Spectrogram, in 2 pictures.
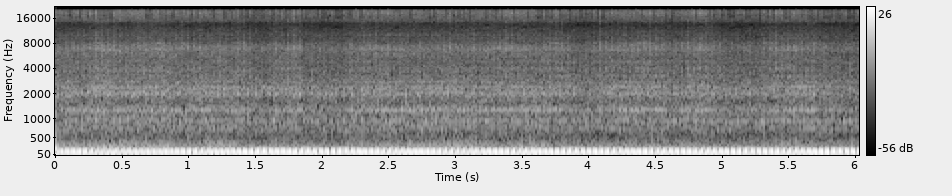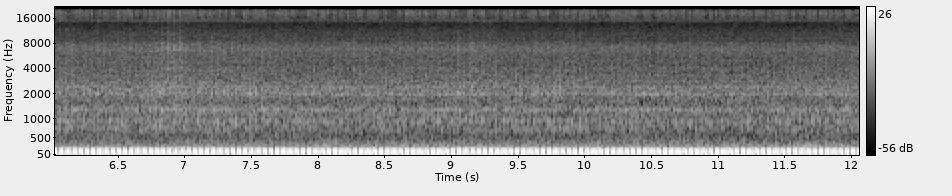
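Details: VW Polo Playa after fixing a no-spark no-start by replacing the snapped distributor wiring loom (clutch recently changed): smooth, even idle with a steady low beat and no misses, clatter or tapping.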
